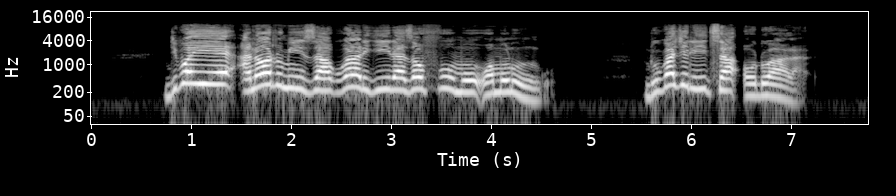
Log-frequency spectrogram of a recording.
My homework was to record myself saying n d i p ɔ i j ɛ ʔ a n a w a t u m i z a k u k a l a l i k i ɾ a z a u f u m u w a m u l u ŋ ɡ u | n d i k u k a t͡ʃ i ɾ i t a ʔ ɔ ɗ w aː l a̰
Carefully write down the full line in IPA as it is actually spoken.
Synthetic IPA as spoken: n d i p ɔ i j ɛ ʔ a n a w a t u m i z a k u k a l a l i k i ɾ a z a u f u m u w a m u l u ŋ ɡ u | n d i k u k a t͡ʃ i ɾ i t͡s a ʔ ɔ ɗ w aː l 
